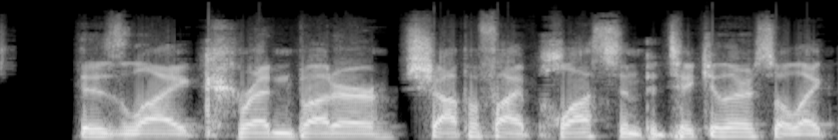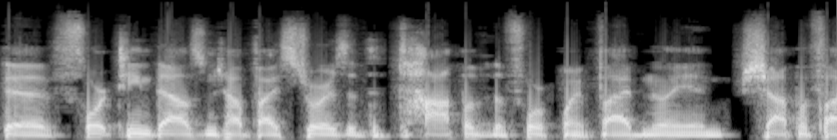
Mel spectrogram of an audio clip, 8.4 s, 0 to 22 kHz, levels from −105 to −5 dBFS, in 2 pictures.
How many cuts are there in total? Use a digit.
1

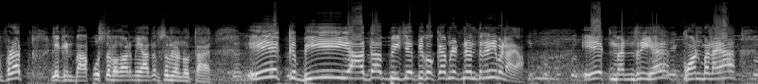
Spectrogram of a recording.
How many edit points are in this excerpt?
0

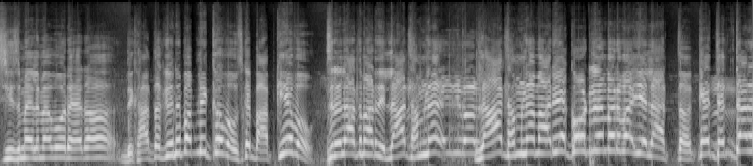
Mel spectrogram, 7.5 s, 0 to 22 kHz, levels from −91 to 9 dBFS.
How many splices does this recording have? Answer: 1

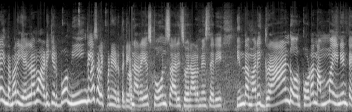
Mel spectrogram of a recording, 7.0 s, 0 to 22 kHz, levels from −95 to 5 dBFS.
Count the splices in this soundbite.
1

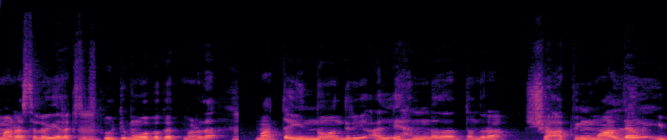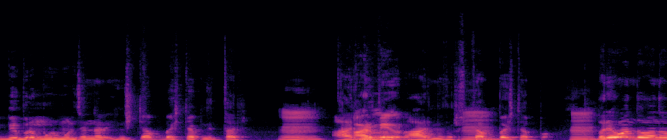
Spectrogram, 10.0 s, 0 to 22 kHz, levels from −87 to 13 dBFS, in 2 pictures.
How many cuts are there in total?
1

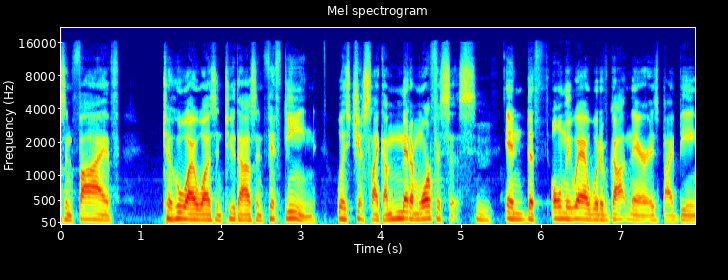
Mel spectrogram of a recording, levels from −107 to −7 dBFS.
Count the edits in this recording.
2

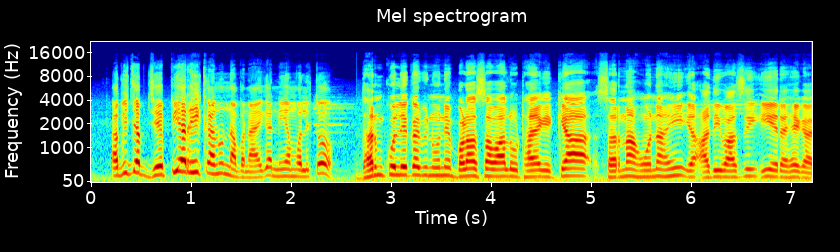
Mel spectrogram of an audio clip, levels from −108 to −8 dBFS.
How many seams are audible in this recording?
1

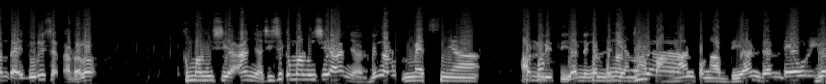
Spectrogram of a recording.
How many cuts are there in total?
1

